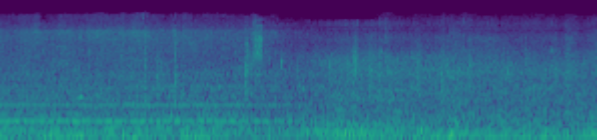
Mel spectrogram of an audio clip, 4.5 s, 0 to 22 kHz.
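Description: Cabin noise inside an Airbus A380 taxiing on the ground: a steady low rumble with a few held tones, which shift lower about halfway through, and a few faint ticks.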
